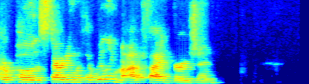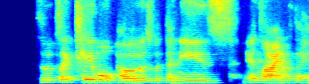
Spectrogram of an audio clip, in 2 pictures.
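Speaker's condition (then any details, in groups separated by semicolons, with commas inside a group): No condition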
